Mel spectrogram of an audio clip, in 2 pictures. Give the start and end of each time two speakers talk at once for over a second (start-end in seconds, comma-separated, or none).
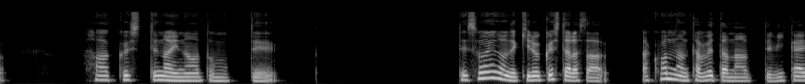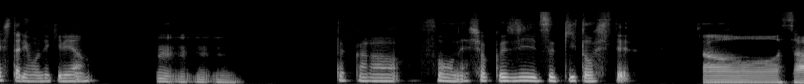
none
